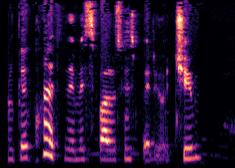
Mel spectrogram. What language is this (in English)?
Georgian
